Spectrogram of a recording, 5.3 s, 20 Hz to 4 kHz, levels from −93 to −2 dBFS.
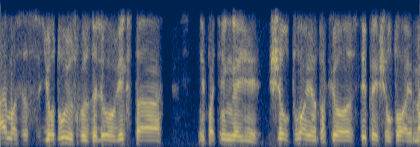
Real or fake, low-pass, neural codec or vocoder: real; 3.6 kHz; none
